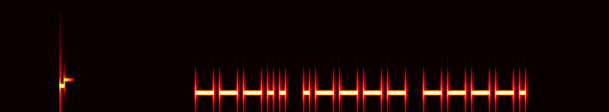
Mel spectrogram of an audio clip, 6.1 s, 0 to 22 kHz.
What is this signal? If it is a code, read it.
Morse code, heard as a keyed tone, about 20 wpm, 700 Hz. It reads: 819
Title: Numbers - 3-Digit 20wpm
